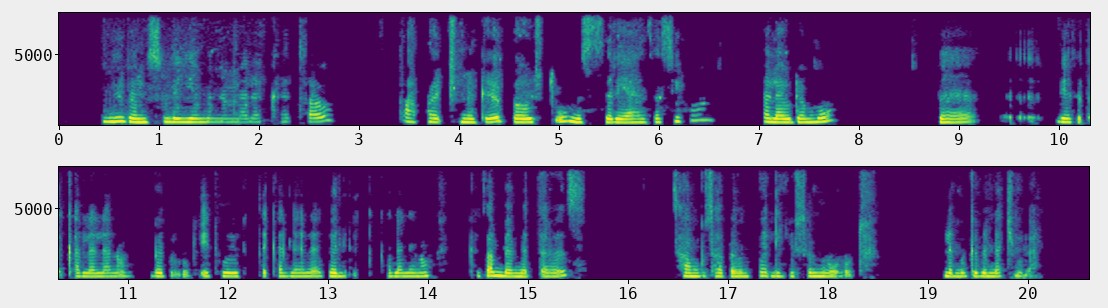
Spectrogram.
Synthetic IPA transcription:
ʔɨnibəmɨsləjːɛmːɨnɨmːələkʰːət̪ʰəw | t̪ʼafat͡ʃʼːmɨɡɨβbəwʊst̪ʼumɨsɨɾjazəsiho̞n | əlawd̪əɡmo̞ | b̥ə | jɛt̪ʰət̪ʼəkʼəlːələnəw | bəd̪ṵɾukʼḛt̪ʰujɛt̪ʰət̪ʼəkʼələbəlɨjt̪ʰət̪ʼːəkʼəlːələnəw | kʰəzambəmət̪ʼːəɾəs | sambusʰabəmɨt̪̚balːɨjːusɨmno̞̰ɾo̰t̪ʰ | ləmɨɡɨβɨnːət̪jɪhulʔa̰l

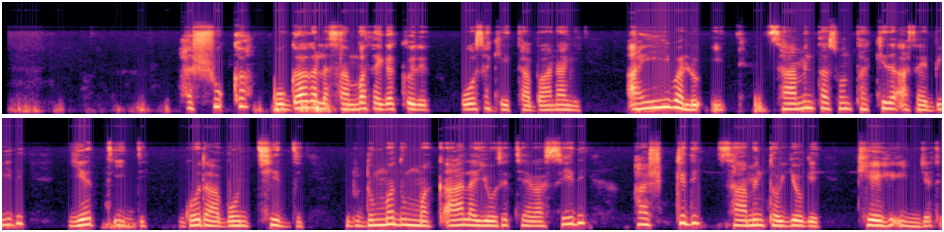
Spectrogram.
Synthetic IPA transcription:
hɐʃːʊkːɐwɔɡːaːɡɐlːɐsɐmbɐt̪ɐjɡɐkːɪjoːd̪ɛ | o̞ːsɐke̞ːt̪ːaːbaːnaːɡeː | ʔɐjbɐlɔʔisaːmɪnt̪ːasɔnt̪ɐkːɪd̪ɐʔɐsɐjbiːd̪ɪ | jɛt̪ʼːiːd̪ːɪ | ɡɔd̪aːbɔnt͡ʃːiːd̪ːɪ | d̪ʊmːɐd̪ʊmːɐkʼaːlɐjo̞ːt̪ɛt̪ːɪjaːɡaːsiːd̪ɪ | hɐʃkːɪd̪ɪsaːmɪnt̪ːɐwjɪjo̞ːɡe̞ː | kʰe̞ːɦɪ̰ʔɪnd͡ʒɛt̪ɛ̥

